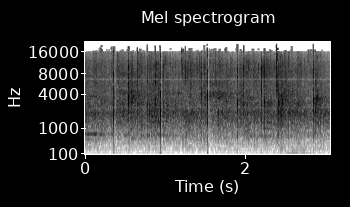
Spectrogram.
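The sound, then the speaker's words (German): A crowd applauds one another steadily, dense overlapping clapping, with a few sharper, louder claps standing out. “Und ähm, hey, vielleicht können wir an den anderen Standort, vielleicht können wir uns alle gegenseitig nochmal eben Applaus geben, oder?”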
